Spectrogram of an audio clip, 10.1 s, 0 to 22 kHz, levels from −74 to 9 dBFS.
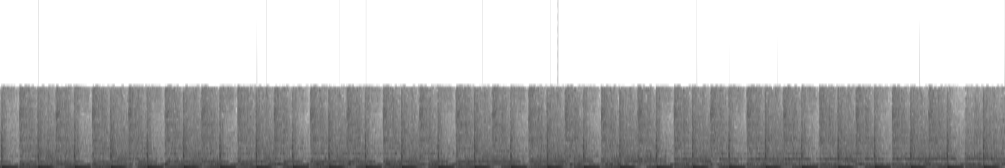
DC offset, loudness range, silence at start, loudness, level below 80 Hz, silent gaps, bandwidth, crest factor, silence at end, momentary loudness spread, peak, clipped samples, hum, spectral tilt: under 0.1%; 0 LU; 0 s; -10 LUFS; -12 dBFS; none; 11 kHz; 10 dB; 0 s; 1 LU; 0 dBFS; under 0.1%; none; -4.5 dB/octave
